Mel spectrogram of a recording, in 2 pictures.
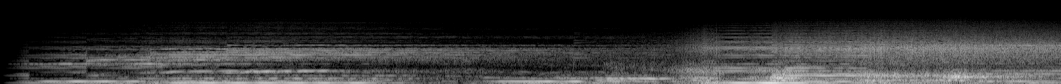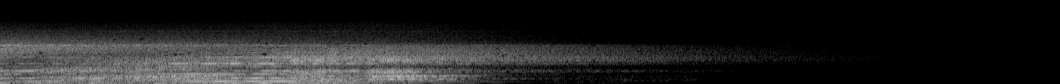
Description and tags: Hidden Planet
A glitching sci-fi-inspired soundscape. I hope you like it!
If you want, you can always buy me a coffee. Thanks!
ambiance, atmosphere, soundscape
